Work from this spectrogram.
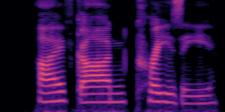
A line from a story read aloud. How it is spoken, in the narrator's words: thinks, very, very calmly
